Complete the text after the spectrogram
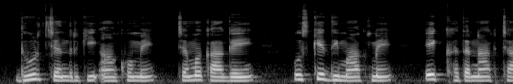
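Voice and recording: Natural-voiced reading aloud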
